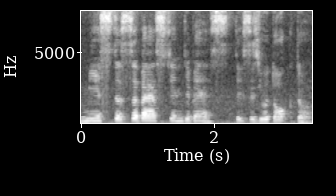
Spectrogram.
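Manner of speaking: creepy, flat, robotic, machine-like monotone voice. Trying out a voice for a line, speaker settles on creepy robotic GLaDOS-like voice. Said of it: "It's creepy. I know it sounds kind of like GLaDOS".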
